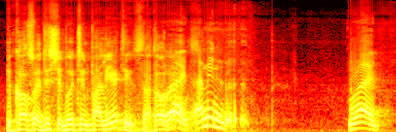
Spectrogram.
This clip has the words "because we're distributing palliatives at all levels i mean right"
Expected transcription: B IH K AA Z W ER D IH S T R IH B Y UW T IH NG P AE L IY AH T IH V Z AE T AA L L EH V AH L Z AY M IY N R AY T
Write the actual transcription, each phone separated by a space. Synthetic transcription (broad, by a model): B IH K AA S W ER D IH S T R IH B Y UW T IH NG P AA L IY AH T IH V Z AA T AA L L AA AH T AY M IY N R AY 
